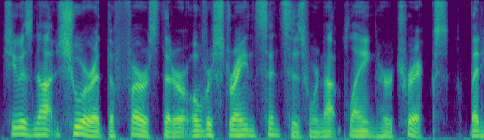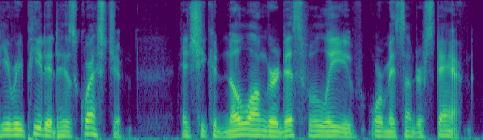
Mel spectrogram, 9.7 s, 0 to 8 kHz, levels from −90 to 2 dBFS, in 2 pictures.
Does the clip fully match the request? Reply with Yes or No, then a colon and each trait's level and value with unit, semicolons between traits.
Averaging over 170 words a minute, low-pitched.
Yes: average, 180 wpm; low, 100 Hz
